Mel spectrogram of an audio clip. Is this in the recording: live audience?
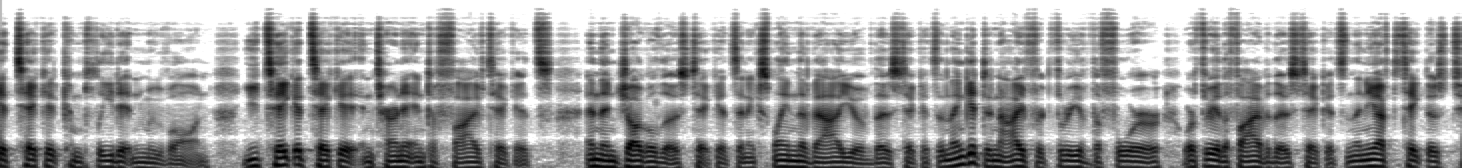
no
